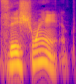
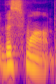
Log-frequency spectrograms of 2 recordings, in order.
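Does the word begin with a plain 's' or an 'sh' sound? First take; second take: sh; s. First: The word begins with a 'shw' sound. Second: The word begins with a plain 'sw' sound. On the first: It is said this way for fun. "It's just funnier to say, more fun to say Schwamp" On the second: It is the ordinary way to say it. "Can you say it normally?"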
